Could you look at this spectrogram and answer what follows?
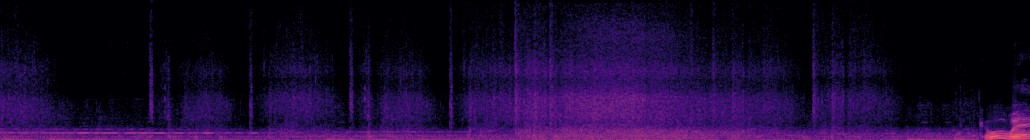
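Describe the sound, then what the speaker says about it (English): Sloshing, surf-like water churns steadily and fairly loudly in the flooded area stalked by the invisible water monster in Amnesia: The Dark Descent, with a warbling tone rising near the end. "legendary water monster."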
